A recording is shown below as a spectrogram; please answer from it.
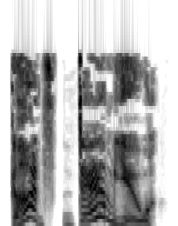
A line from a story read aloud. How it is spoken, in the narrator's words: She screamed in his face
